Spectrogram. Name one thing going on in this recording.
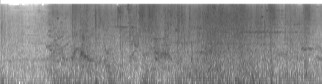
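Magic spells whoosh, crackle and burst in a fast, busy clash.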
